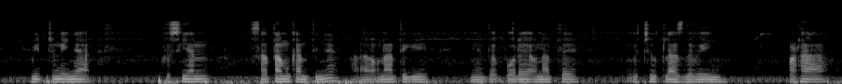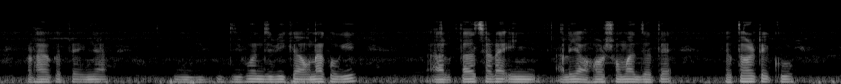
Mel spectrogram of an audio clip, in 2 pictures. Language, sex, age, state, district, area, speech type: Santali, male, 18-30, West Bengal, Uttar Dinajpur, rural, spontaneous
